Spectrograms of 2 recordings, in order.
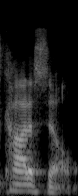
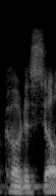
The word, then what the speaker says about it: codicil: But then as he got progressively sicker and more ill, got poorly, he added this codicil or codicil, depending on your pronunciation, which is what the crux of this book is, which is really his last bet.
